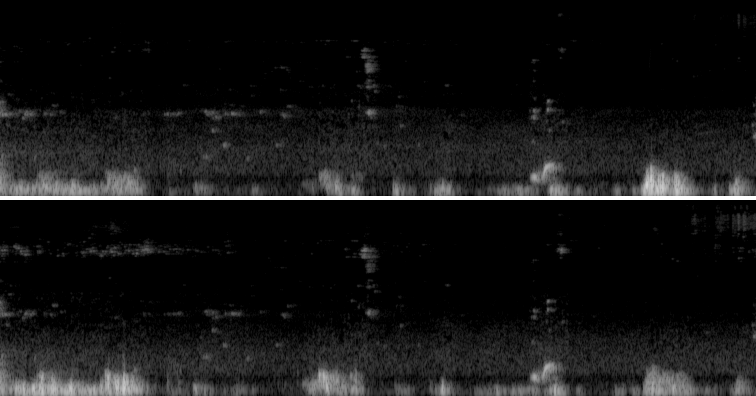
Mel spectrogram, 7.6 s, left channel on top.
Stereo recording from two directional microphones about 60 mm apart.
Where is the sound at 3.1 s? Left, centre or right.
Centre.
